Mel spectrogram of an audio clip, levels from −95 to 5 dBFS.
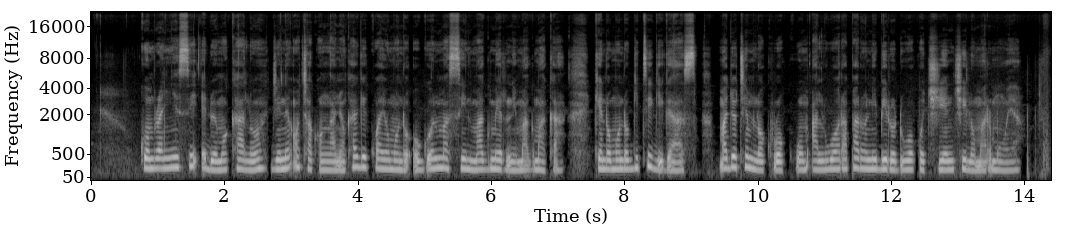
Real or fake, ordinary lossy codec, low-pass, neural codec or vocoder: real; none; none; none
